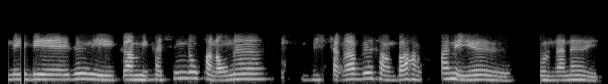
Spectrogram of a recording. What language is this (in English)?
Bodo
